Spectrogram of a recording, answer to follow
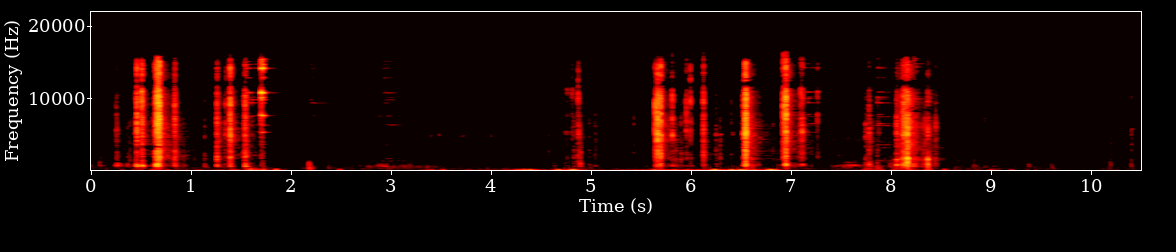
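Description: Metallic clicks and clacks of a Lee-Enfield SMLE No. 1 Mk III rifle being loaded from empty: the bolt is worked and rounds are pushed into the magazine, in several short bursts of clicks. A low rumble sits under the middle bursts.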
